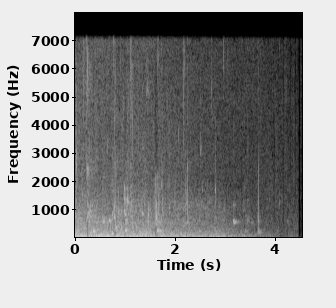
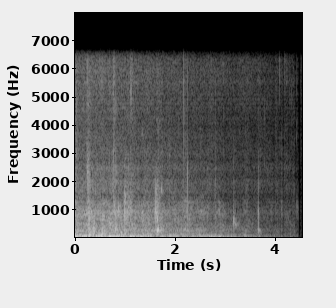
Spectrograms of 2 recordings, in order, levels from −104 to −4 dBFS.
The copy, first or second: second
